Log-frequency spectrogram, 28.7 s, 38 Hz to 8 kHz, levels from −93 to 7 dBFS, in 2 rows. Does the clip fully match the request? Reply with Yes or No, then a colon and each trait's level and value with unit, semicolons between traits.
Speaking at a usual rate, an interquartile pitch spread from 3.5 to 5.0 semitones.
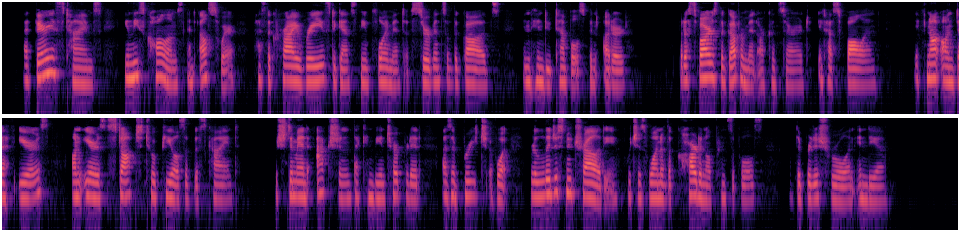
No: average, 155 wpm; average, 2.7 semitones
